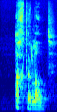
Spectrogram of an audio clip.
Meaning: 1. hinterland (area around or serviced by a port) 2. hinterland (rural region surrounding a city) 3. hinterland (inland region next to a coast)
- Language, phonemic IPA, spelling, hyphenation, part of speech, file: Dutch, /ˈɑx.tərˌlɑnt/, achterland, ach‧ter‧land, noun, Nl-achterland.ogg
